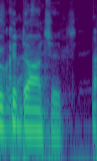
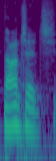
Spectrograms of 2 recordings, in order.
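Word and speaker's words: Luka Dončić: But Porzingis and Luka Doncic. I can't pronounce Luka Doncic. – Doncic, yes.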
